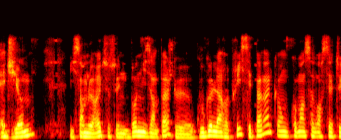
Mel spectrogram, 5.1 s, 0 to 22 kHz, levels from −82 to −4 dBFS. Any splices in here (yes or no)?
yes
